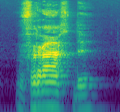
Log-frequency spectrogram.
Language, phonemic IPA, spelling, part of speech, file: Dutch, /vraxdə/, vraagde, verb, Nl-vraagde.ogg
- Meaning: inflection of vragen: 1. singular past indicative 2. singular past subjunctive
